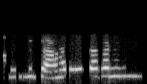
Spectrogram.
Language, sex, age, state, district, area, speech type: Bengali, female, 18-30, West Bengal, Uttar Dinajpur, rural, conversation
